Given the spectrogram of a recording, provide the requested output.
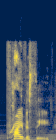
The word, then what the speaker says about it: privacy: Privacy. British, P-R-I-vacy, American, P-R-A-I-vacy. Which one do you use?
